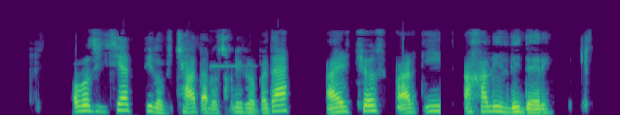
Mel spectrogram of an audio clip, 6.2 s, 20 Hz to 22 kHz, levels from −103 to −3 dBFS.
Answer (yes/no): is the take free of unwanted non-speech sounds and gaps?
no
